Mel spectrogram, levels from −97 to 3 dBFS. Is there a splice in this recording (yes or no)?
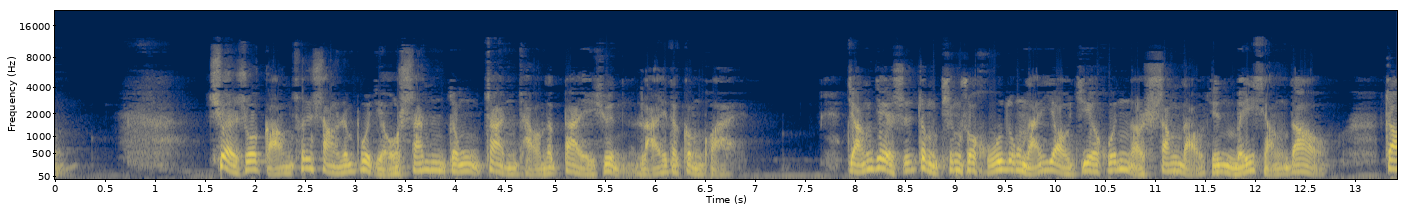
no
